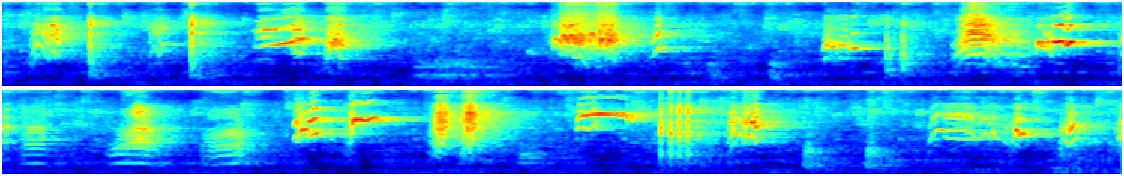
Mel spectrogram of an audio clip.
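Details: Varied song of a persistently singing Javan myna, meant for tutoring other birds and prompting them to sing: steady stream of raspy squawks, buzzy bursts and short looping whistles, nearly continuous across the phrase.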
